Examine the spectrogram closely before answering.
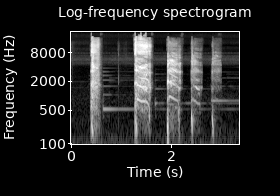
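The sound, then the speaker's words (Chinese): A woman in a wheelchair coughs five times in uneven bursts, some short and sharp and others drawn out and throaty, with quiet gaps between them and no talk. “她压低了声音又咳了两声。”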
